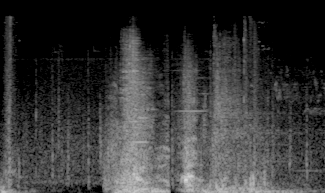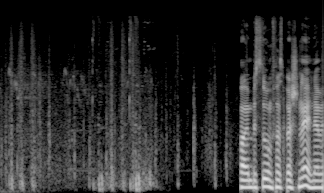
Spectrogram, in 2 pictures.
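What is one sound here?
Footsteps run quickly along a dirt path.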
